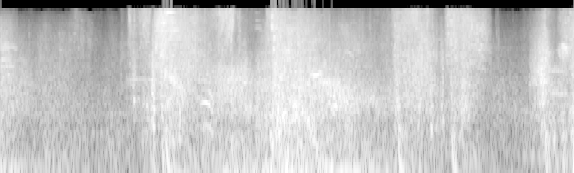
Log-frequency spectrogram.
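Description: A magic lightning spell crackles and booms in a video game battle.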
